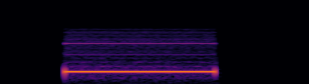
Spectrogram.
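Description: Telephone ringback tone heard over the phone line: one steady beep about a second long while the called phone rings at the other end, before the call is picked up.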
